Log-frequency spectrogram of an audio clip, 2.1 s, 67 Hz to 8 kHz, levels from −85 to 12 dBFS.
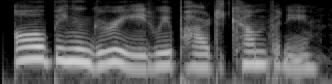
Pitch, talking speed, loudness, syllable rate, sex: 210 Hz, 175 wpm, -17 LUFS, 5.5 syllables/s, female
